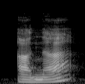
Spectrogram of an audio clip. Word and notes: anar: ana

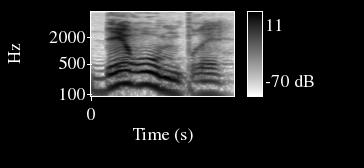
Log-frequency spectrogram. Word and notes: derrompre: Provençal; derroumpre

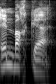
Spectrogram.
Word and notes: embarcar: embarca; Provençal

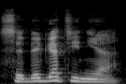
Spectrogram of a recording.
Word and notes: sedegatinhar: sedegatigna

